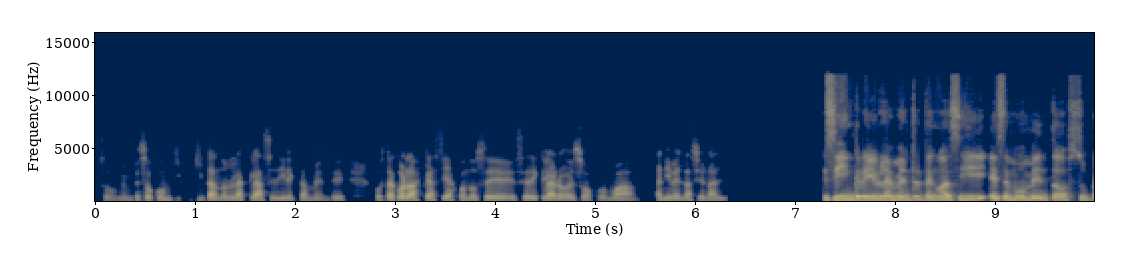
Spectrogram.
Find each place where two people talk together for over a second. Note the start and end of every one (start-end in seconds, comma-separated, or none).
none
